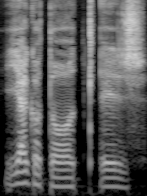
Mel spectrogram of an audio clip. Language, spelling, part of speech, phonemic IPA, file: Navajo, yágo dootłʼizh, noun, /jɑ́kò tòːt͡ɬʼɪ̀ʒ/, Nv-yágo dootłʼizh.ogg
- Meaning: blue, sky blue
